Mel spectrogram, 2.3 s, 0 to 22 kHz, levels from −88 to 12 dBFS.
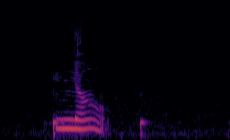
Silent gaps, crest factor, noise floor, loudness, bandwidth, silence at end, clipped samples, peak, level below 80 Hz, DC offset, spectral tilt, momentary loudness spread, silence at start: none; 18 dB; -76 dBFS; -44 LUFS; 16.5 kHz; 0.85 s; under 0.1%; -30 dBFS; -84 dBFS; under 0.1%; -6.5 dB/octave; 19 LU; 0.55 s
